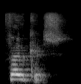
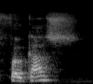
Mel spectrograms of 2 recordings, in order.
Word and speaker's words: focus: You will have people, there's a tendency to say focus because of the US, which is normally pronounced us. So it's understandable, but the word is not pronounced focus, it's pronounced focus, neutral vowel, us, cupboard, determine, All those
